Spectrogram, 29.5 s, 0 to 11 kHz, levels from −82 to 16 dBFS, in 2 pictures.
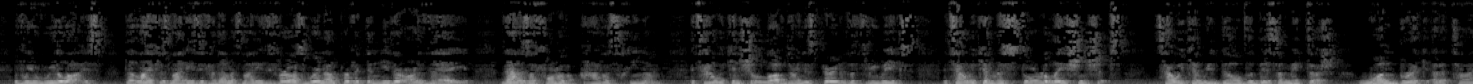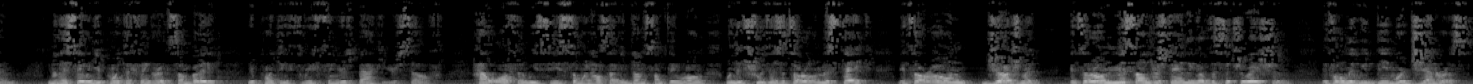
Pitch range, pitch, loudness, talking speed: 155-215 Hz, 190 Hz, -25 LUFS, 230 wpm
